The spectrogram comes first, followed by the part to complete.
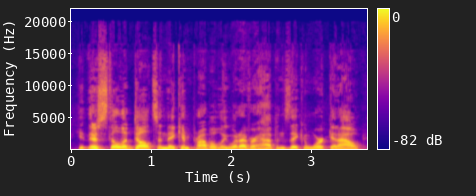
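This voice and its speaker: A man's voice: fairly high pitch, fast talker. A man hosting a casual film discussion, giving emphatic opinions and repeating his points. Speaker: film podcast host.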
